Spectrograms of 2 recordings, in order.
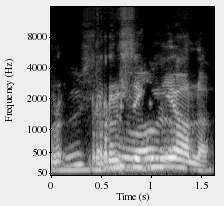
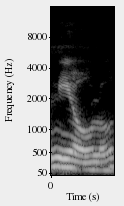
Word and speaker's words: Rusignolo: There you go. Rusignolo. Not Niolo. Nuolo.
